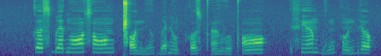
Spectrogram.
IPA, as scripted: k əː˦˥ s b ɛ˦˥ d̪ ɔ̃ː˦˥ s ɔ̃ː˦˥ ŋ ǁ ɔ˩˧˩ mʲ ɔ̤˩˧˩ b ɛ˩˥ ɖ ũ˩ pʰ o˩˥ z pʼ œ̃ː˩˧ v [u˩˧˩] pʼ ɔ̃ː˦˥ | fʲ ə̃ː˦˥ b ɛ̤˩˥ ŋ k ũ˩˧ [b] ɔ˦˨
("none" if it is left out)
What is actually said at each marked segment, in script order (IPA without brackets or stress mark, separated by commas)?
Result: u˩˧˩, bʲ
